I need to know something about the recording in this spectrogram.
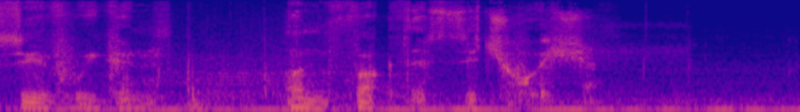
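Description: An older man speaks in a low, gruff voice.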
